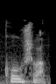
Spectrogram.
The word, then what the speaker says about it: Кушва: Кстати, нас поправляют по ударению жители Урала, что правильно говорить — Кушва.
